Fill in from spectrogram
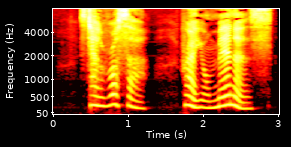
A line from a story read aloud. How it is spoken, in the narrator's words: her mother cried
